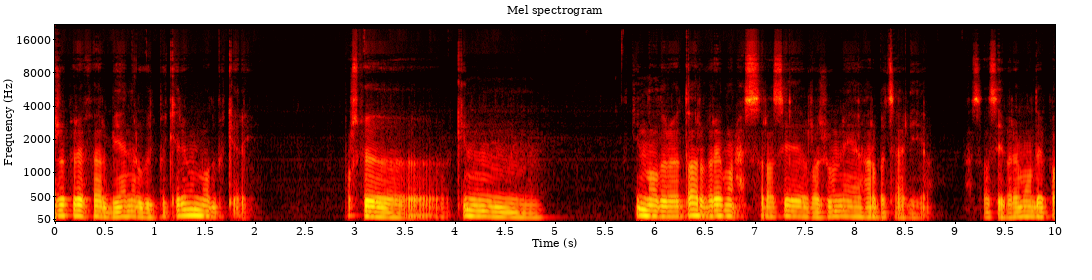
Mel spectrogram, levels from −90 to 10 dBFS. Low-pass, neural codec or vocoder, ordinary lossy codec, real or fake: 19.8 kHz; none; Opus, 32 kbps; real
